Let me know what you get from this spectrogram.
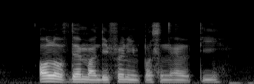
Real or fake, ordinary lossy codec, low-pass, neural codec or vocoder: real; none; 7.2 kHz; none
